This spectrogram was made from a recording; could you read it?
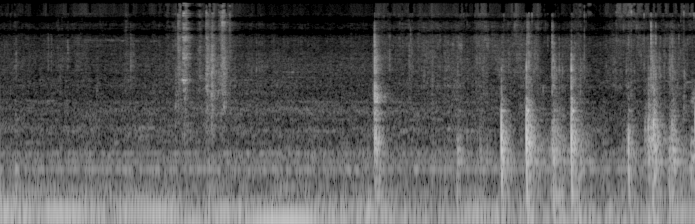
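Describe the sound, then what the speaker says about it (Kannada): Chopped onion frying in hot oil in a pan, a low steady sizzle under a background hum, with a few scraping stirs and clatters near the end. "ಇವಾಗ ಎಣ್ಣೆ ಕಾದಿದ ತಕ್ಷಣ ನಾವು ನೋಡಿ, ಒಂದು ಈರುಳ್ಳಿ ಸಣ್ಣ ಕುದ್ದು ಕಚ್ಕೊಂಡಿದ್ದೀನಿ. ಇದನ್ನ ಚೆನ್ನಾಗಿ ಫ್ರೈ ಮಾಡ್ಕೋಬೇಕು."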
